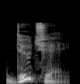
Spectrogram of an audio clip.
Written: duce

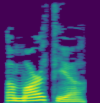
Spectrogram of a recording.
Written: amarthya

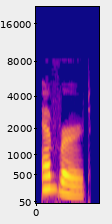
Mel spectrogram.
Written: Evrard

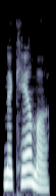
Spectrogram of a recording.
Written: nechama

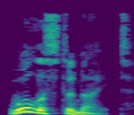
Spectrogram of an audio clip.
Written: wollastonite

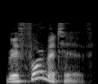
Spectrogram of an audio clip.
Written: reformative

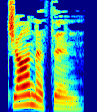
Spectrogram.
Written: jonathan

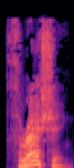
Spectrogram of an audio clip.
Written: thrashing

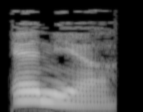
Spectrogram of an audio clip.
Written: enye

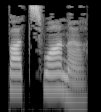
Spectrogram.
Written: Botswana

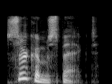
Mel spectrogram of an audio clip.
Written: circumspect

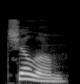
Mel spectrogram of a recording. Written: chilam

